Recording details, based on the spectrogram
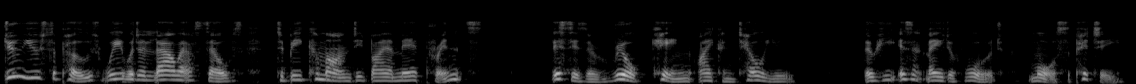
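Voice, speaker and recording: A woman voicing a stern, self-important male toy captain with a gruff manner, in a children's storybook reading. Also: on the low side, big pitch swings, a little slow, a little mellow, muffled recording, full character voice. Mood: gruff, indignant.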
